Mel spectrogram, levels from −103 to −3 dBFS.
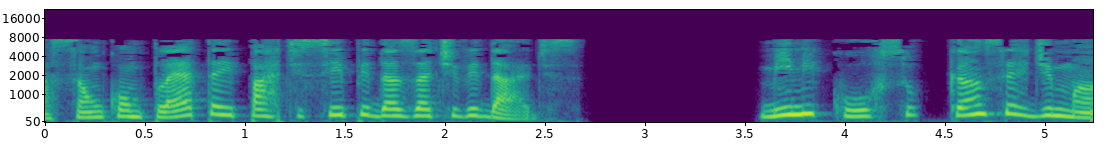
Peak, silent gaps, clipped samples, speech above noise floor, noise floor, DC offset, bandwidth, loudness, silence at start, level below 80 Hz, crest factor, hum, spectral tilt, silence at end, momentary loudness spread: -8 dBFS; 2.79-3.54 s; under 0.1%; over 68 dB; under -90 dBFS; under 0.1%; 7.4 kHz; -23 LUFS; 0 s; -54 dBFS; 16 dB; none; -4.5 dB/octave; 0 s; 10 LU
